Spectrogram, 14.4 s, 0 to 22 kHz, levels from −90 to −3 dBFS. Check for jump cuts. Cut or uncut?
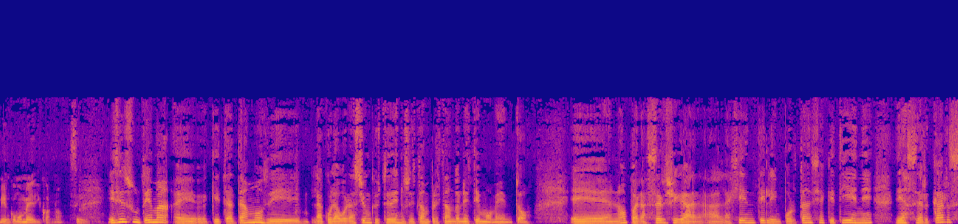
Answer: cut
